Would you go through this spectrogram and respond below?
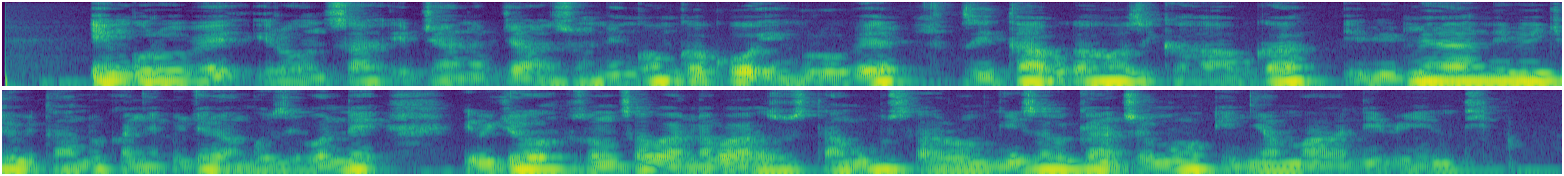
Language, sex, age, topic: Kinyarwanda, male, 25-35, agriculture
